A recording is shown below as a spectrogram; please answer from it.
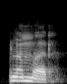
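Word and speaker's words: plumber: प्लम्बर, यहाँ पे भी साइलेंट, नलसाज।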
